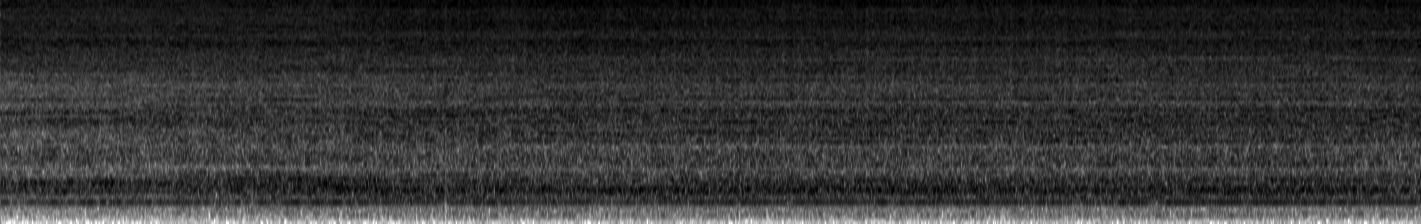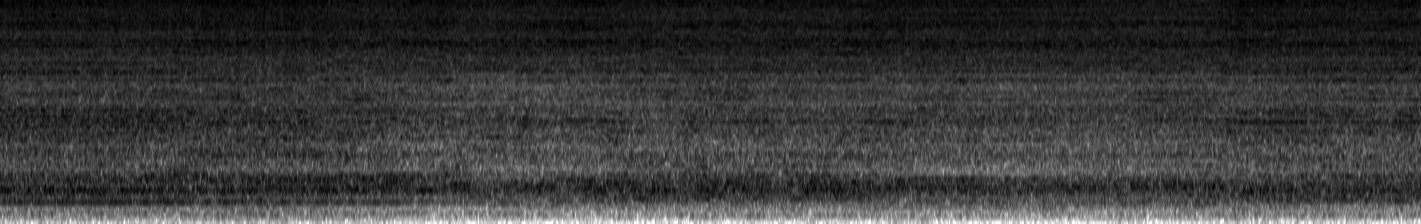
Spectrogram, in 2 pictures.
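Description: Handheld hair dryer running steadily, blowing air over damp hair: an even rush of air with a steady motor hum that fades out about two-thirds of the way through.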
